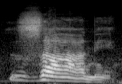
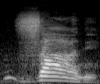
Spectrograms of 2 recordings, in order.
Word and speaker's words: Sahne: Agora, quando o A vier seguido de uma consoante, somente uma consoante, ou com o H, ele tem um som longo, como em zane, zane. E está representado aí com os dois pontinhos na sua transcrição fonética.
